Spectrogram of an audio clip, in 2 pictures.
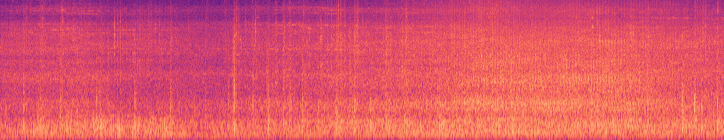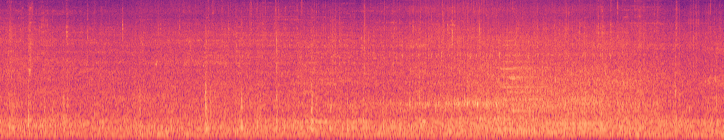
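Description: Diesel railcar passenger train rolling slowly past close by: a steady running noise with wheels clicking over rail joints, loudest about a third of the way through and again near the end.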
